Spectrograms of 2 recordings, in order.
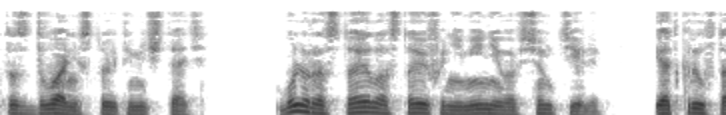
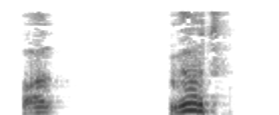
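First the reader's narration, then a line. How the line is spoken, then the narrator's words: Hoarse rasp. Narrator (Russian): прохрипел я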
